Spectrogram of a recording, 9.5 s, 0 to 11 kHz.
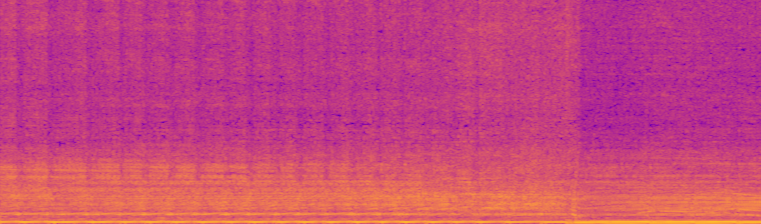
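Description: Saturn S-series 1.9-litre four-cylinder engine, run with no oil, held at high revs with a regular pulse. About seven seconds in the sound turns deeper and a little louder as the oil-starved engine starts to fail and pours white smoke.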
